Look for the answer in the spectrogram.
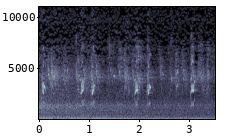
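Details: Yellow-vented bulbuls at a nest outside a window, with a mother bird and young during nesting, hatching and fledging: quick, high chirps in uneven bursts over a loud, constant low rumble of background noise.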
